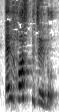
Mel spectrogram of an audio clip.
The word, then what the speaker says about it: inhospitable: hospit let's get started the first word is inhospitable i n h o s p i t a b l e inhospitable inhospitable the second word is hostess h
